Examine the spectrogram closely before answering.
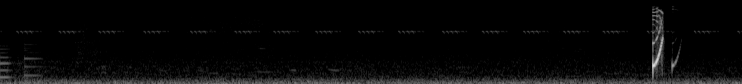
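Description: Crickets chirping in a steady pulse about four times a second over a low hiss, as a night ambience. About six and a half seconds in comes a loud, short cartoon sound effect that sweeps quickly up in pitch, with a fainter second sweep right after it.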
